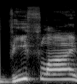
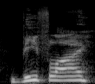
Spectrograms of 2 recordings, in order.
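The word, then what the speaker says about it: ViFly: Now, this is from our friends over at, I guess it's pronounced V-Fly, V-I-F-L-Y, V-Fly. You guys can see that?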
